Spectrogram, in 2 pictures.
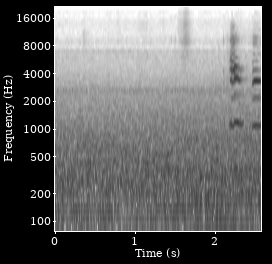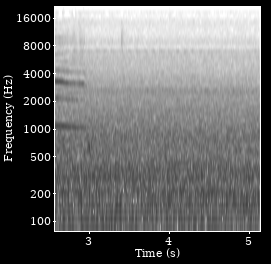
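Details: Playing kitten uttering a quick pair of meows, the first a brief sharp squeak, the second a longer, level, slightly falling cry, then quiet with a steady background hum.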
